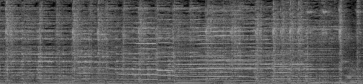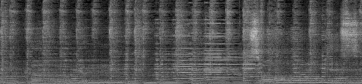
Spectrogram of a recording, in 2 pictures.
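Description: Instrumental break of a Korean trot song: a soprano saxophone plays the melody over band accompaniment of keyboard, guitar and bass.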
